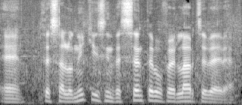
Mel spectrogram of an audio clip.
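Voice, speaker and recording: A man in his fifties answering interview questions in a halting, deliberate, unscripted way. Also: medium pitch, animated, a bit bright. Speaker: interviewee, innovation zone representative. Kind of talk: spoken interview, unscripted explanation. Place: outdoors on a sea beach. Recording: outdoor seaside background noise.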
